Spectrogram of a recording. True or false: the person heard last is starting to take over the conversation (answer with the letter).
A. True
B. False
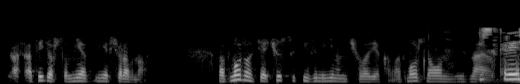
A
